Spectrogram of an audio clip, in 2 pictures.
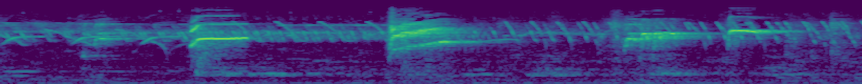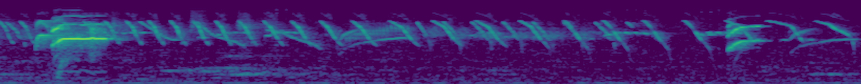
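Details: Domestic canary song used to train young birds: short bright chirps and whistled notes in bursts about once a second, then a run of rapid, even, high ticking notes and a few slurred whistles.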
